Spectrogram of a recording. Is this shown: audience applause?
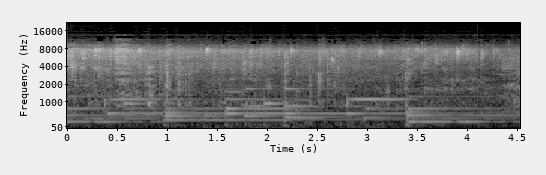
no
